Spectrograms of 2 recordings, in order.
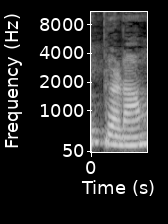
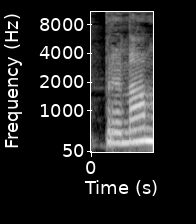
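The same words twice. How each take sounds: First: Said in the usual way. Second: प्रणाम said "pranaam", with an ordinary N; dental N. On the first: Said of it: "प्रणाम होता है". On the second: Shown as a demonstration. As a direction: keep the tongue forward for the N in प्रणाम. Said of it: "नहीं प्रणाम होता है".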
